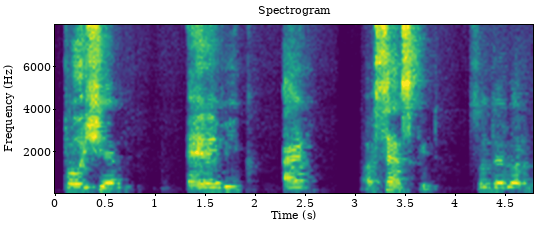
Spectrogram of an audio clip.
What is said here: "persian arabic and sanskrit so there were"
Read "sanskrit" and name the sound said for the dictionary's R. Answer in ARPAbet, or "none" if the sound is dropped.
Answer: none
